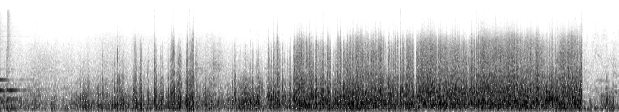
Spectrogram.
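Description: Wind buffeting the camera microphone on an open hilltop, a rough rushing noise with scattered crackles. It grows stronger about halfway through and cuts off abruptly near the end.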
